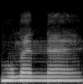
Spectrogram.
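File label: "Humenné", Slovak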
